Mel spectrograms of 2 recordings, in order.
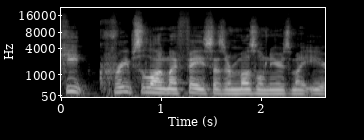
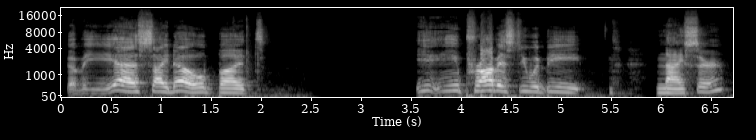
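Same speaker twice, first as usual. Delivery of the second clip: put-on sheepish girl voice; 4 semitones higher, 6 dB louder, slower than usual. Mia voiced.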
